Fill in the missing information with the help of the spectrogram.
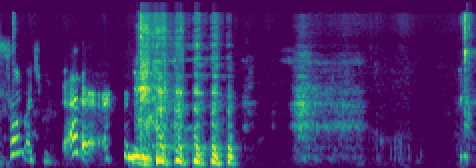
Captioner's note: laughs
